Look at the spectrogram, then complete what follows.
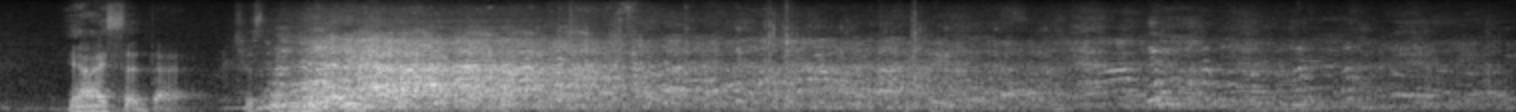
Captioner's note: laughter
